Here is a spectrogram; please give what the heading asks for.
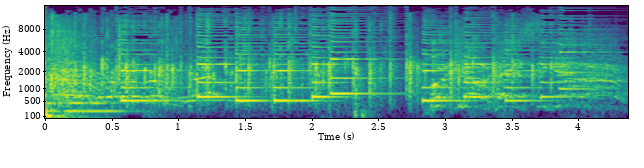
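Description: An audience at a comedy show claps along steadily in rhythm, sharp hand claps layered under a bright, tuneful children's song with singing, the clapping continuing throughout at a lively, even pace.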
